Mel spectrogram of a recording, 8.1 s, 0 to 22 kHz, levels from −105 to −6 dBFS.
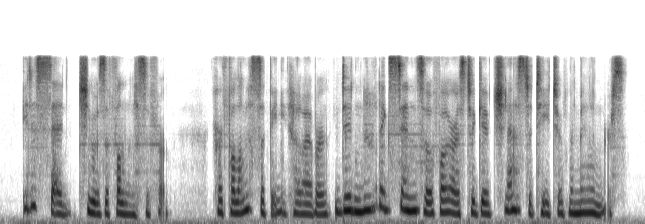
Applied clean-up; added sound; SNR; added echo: neural diffusion model UNIVERSE++.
